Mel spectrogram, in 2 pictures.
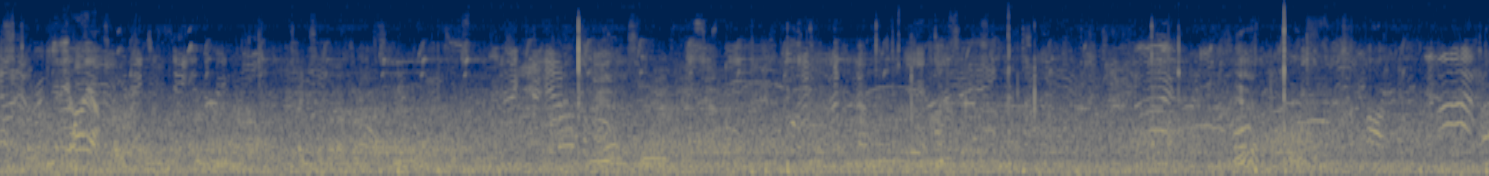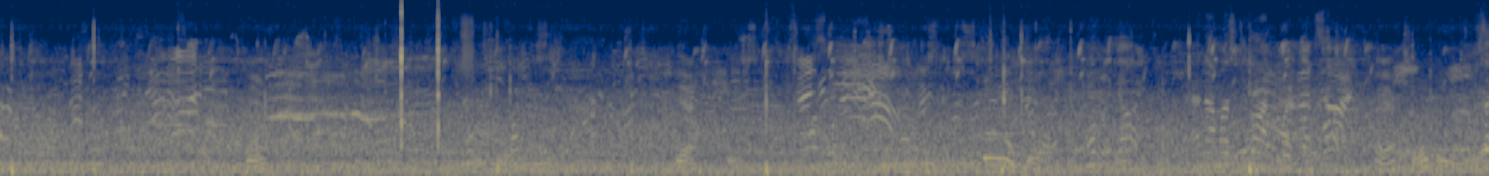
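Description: Young girls call out to each other across an outdoor field.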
